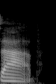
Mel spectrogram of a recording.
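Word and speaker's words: אב: ഓഫ് the word Aba it can be pronounced as ab and its plural is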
